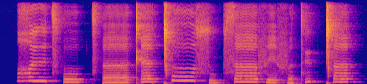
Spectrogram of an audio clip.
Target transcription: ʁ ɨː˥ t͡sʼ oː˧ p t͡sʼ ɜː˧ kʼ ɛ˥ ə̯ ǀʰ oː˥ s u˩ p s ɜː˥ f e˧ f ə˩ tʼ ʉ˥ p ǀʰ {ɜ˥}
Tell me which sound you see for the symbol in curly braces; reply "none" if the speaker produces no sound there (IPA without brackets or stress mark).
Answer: ɜ˥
